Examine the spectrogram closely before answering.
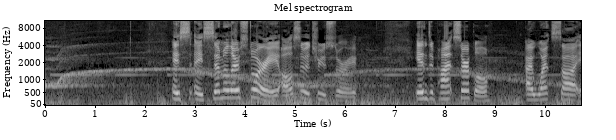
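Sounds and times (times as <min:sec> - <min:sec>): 
ambulance siren wailing: 0:00.0 - 0:10.7
low traffic rumble: 0:00.0 - 0:10.7
speech: 0:02.6 - 0:06.4, 0:07.4 - 0:09.0, 0:09.6 - 0:10.7.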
